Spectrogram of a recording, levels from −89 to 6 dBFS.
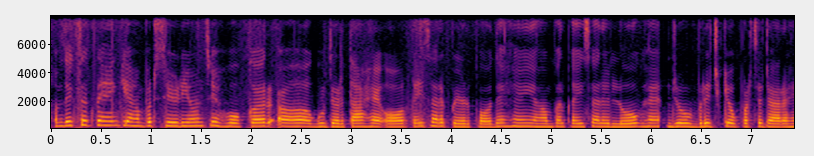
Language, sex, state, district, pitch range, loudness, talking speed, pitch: Hindi, female, West Bengal, Purulia, 215-245 Hz, -19 LUFS, 260 wpm, 225 Hz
